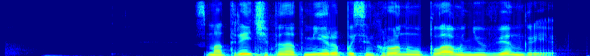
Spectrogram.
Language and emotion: Russian, positive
